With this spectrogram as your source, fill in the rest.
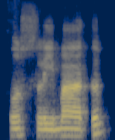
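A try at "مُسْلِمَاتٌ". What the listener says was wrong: maknya pendek, muslimatun, Ya, jadi kalau tadi dibaca panjang itu nanti artinya jadi jamak.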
